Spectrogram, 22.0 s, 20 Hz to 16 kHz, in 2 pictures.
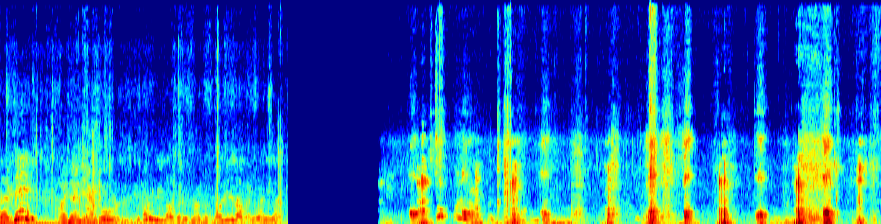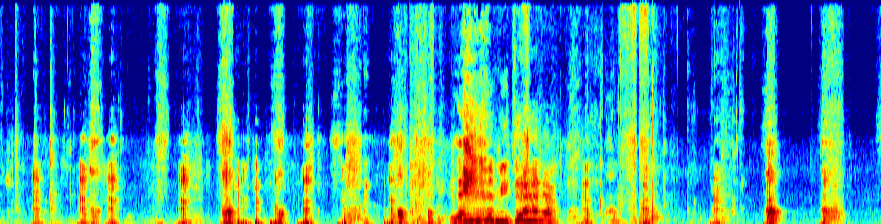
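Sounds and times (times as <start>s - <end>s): animal grunting: 5.1s - 16.6s, 18.1s - 21.6s.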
